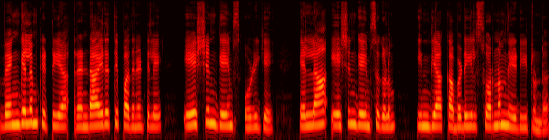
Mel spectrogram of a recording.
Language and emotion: Malayalam, neutral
